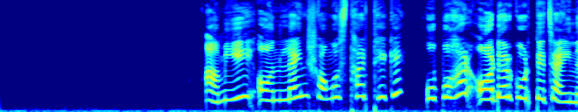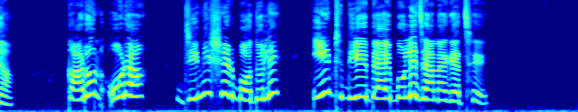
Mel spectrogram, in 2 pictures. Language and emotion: Bengali, fearful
